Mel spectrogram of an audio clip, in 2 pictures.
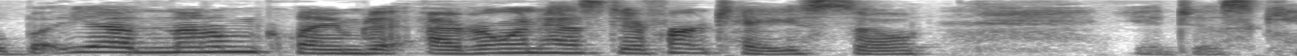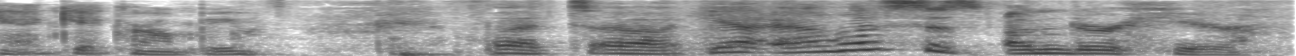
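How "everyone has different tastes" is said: usual speaking voice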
